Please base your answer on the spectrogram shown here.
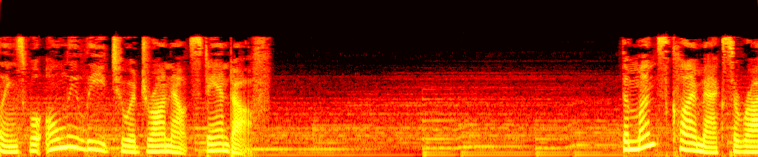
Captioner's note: pause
